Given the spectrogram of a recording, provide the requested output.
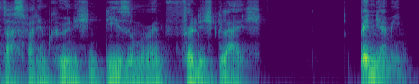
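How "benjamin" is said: low, loud, stern address; sharp king. A narrator's reading. King rebuking Benjamin, sharp and low. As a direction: say the name sharply, pitched down. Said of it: "sagte er scharf".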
